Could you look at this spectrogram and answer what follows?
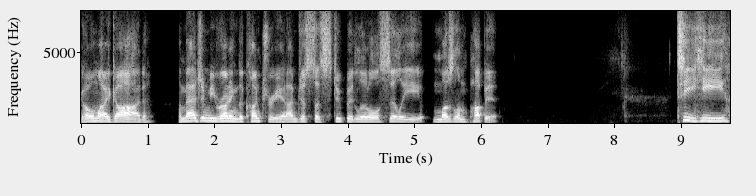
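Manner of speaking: normal talking voice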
